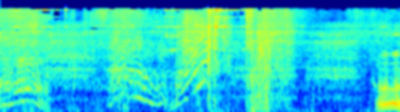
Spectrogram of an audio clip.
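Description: A dog whining in a few high calls that slide down and back up, while the tent's zippered door is worked open, with a short sharp noise about two and a half seconds in.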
